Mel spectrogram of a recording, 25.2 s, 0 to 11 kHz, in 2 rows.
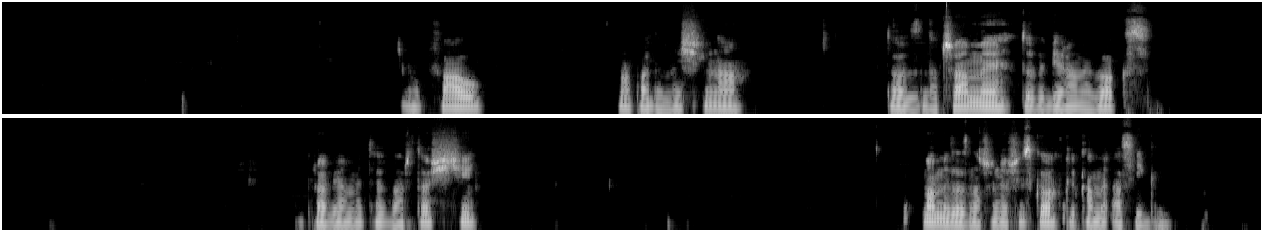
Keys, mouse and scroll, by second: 15.1-16.7 middle drag, 20.5-22.4 middle drag, 22.4-23.8 drag, 23.2 middle click, 24.1 click, 24.5 a.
